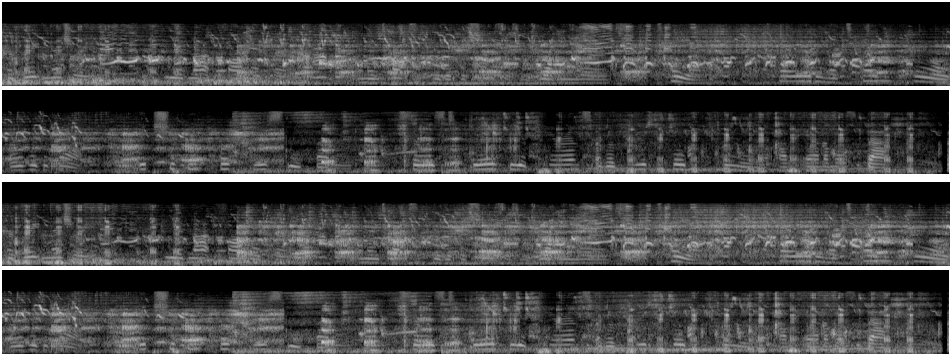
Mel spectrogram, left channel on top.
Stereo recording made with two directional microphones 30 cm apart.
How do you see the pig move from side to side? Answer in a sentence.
You can hear the pig stay put.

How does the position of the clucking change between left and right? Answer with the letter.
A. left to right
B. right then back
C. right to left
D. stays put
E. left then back
A.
